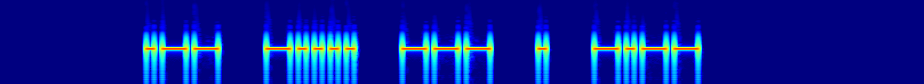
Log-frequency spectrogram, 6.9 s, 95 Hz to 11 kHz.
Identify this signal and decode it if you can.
Morse code, heard as a keyed tone, about 19 wpm, spaced as for 14 wpm, 700 Hz. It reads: W6OEY
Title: 167 Lesson 27g - Number 7 - Call Signs 20wpm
